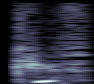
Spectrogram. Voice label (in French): "cuve" French; pronunciation; hard and soft vowels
